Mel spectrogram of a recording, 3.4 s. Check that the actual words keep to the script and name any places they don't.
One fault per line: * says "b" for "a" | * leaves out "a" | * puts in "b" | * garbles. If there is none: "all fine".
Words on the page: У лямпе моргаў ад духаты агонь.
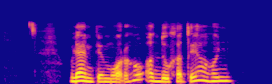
all fine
